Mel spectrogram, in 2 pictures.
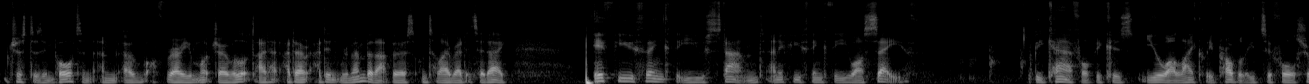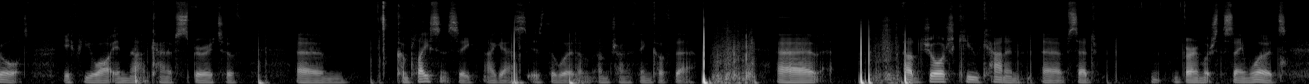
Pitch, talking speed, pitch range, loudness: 95 Hz, 180 wpm, 90-105 Hz, -33 LUFS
